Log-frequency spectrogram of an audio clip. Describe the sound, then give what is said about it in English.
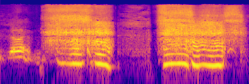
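Someone blows their nose twice in long, forceful bursts, each a loud breathy rush with a honking, slightly wavering tone, after a brief vocal sound at the start. “I've got to blow my nose now, sorry.”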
